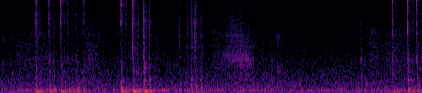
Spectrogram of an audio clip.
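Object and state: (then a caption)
Laptop keyboard typing. Fingertips type on the plastic keys of a silver aluminum laptop keyboard, with an open book lying untouched beside it. Short bursts of repeated soft tapping, each a low thud with a bright click, are separated by pauses filled with a quiet steady hiss.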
